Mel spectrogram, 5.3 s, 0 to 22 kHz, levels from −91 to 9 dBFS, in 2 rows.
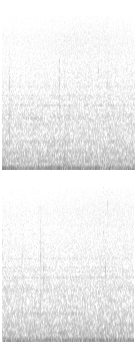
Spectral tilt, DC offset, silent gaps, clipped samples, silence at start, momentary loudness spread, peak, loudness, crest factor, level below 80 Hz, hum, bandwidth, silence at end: -4.5 dB/octave; under 0.1%; none; under 0.1%; 0 s; 3 LU; -40 dBFS; -57 LUFS; 14 dB; -54 dBFS; none; 16 kHz; 0 s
